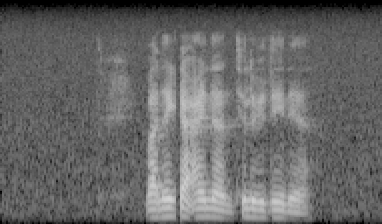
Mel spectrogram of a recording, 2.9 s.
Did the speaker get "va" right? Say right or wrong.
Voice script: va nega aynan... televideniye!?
right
